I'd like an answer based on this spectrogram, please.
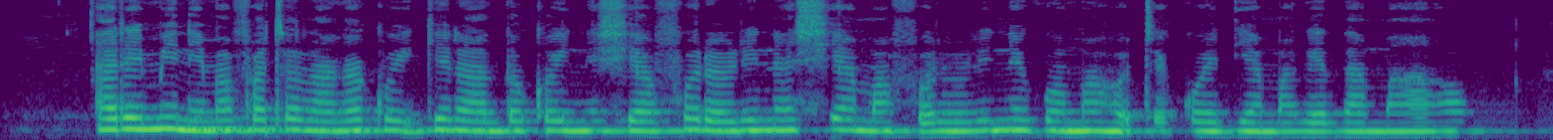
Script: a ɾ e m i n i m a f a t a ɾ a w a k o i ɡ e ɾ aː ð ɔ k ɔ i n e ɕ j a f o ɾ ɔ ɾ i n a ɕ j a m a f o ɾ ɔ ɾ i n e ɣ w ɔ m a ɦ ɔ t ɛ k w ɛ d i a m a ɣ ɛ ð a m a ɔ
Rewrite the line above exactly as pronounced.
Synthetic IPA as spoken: a ɾ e m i n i m a f a t a ɾ a ɣ a k o i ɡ e ɾ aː ð ɔ k ɔ i n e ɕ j a f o ɾ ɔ ɾ i n a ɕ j a m a f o ɾ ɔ ɾ i n e ɣ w ɔ m a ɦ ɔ t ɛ k w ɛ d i a m a ɣ ɛ ð a m a ɔ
